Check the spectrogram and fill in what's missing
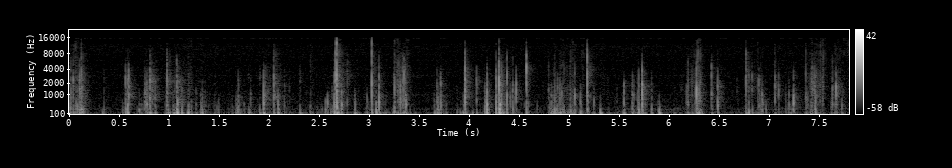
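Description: A full, large soft pack of baby wipes wrapped in thin plastic film is held beside the mic and scratched with long fingernails. The result is dozens of quick, dry crinkling scratches, each a short, bright crackle over a soft, low rustle, at a quiet overall level.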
